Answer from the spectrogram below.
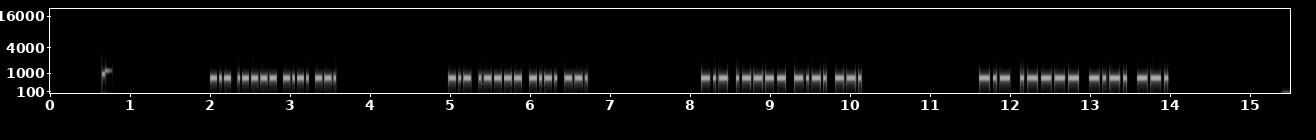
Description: Morse code, heard as a keyed tone, about 35 wpm, 700 Hz. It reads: K1CG K1CG K1CG K1CG
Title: Speed Racing - USA 1x2 Call Signs 28wpm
